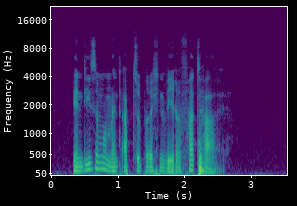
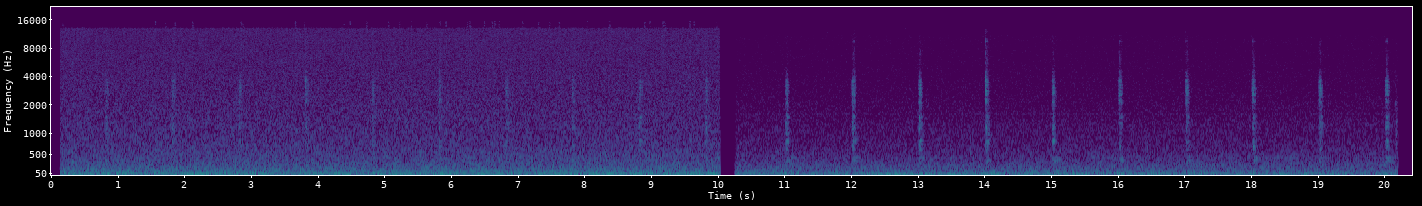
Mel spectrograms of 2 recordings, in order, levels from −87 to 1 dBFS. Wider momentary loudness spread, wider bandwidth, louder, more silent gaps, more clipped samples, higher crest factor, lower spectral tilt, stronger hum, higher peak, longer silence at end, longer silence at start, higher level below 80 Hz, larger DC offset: about the same, 7 LU vs 8 LU; second, 10.5 kHz vs 15.5 kHz; first, -29 LUFS vs -55 LUFS; second, none vs 10.17-10.25 s; neither; about the same, 22 dB vs 18 dB; first, -7.5 dB/octave vs -3.5 dB/octave; neither; first, -6 dBFS vs -34 dBFS; first, 1 s vs 0.2 s; first, 0.35 s vs 0.15 s; first, -40 dBFS vs -58 dBFS; neither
